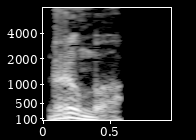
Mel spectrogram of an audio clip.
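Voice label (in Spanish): "rumbo", Spanish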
